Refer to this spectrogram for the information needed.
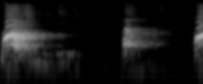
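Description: A dog barks sharply three times with pauses between, the first bark loudest and longest, with no one talking.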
